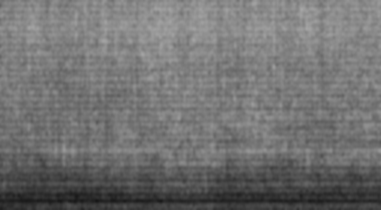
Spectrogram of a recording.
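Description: Steak, potato wedges and green beans sizzling in a cast-iron skillet: a steady frying hiss.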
